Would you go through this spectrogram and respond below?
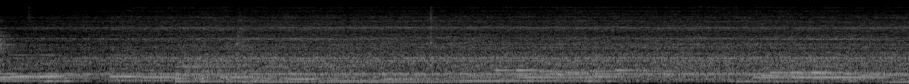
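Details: Soft music with sustained tones plays over a continuous mechanical hum, like a running engine or appliance.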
